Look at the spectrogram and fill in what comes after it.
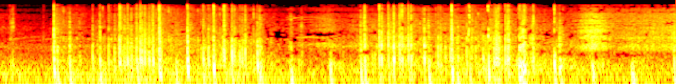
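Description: Fireworks display: a dense, irregular barrage of bangs and crackles as shells burst overhead.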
